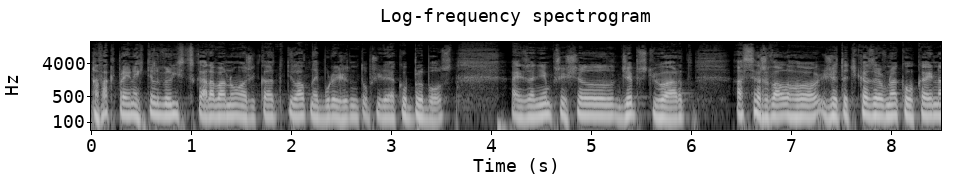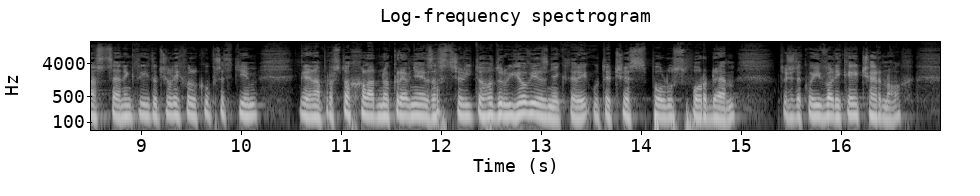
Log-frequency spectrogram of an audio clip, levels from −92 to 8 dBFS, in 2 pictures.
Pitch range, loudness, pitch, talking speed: 140-155 Hz, -22 LUFS, 150 Hz, 195 wpm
